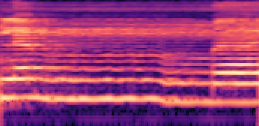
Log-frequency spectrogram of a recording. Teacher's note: لما میم مشدد پہ غنہ ہے اور ما الف مدہ ہے 2 حرکات لمبا کریں گے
